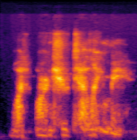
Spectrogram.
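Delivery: tense whisper through clenched, gritted teeth. Narrator voices a man questioning a woman, through gritted teeth. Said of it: "his teeth grit, and he leans forward".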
